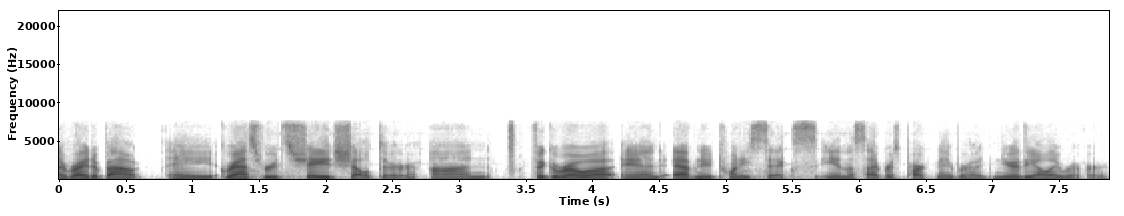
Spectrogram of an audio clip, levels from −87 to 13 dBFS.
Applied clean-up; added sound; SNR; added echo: neural separator model SepFormer DNS4.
